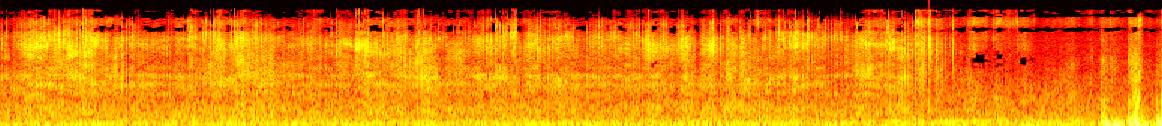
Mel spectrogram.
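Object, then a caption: Rough concrete garden ledge. A solid, rough-textured concrete or terrazzo garden ledge is scratched and rubbed with the fingertips and short nails of both hands. This makes a continuous gritty, bright scraping hiss with a low rumbling undertone. A few louder, sharper scrapes come near the end.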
